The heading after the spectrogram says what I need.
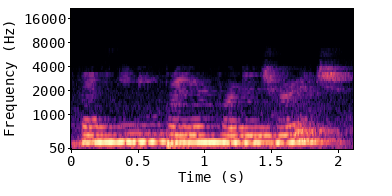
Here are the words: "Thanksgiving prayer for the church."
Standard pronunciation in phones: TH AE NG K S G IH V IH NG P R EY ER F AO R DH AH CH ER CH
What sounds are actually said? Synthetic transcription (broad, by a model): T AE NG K S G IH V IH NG P R EY ER F AO R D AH CH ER CH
